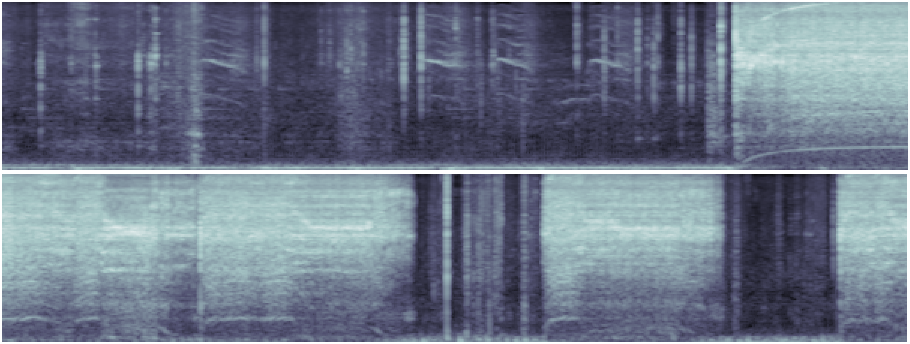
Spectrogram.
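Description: A low steady hum with a few small clicks, then about six seconds in a high-speed power tool spins up with a rising whine and grinds into the seized steel fan bolt with a harsh hiss. It runs in three stretches separated by short pauses.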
